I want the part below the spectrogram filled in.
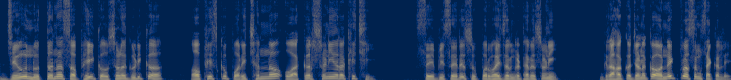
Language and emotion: Odia, happy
